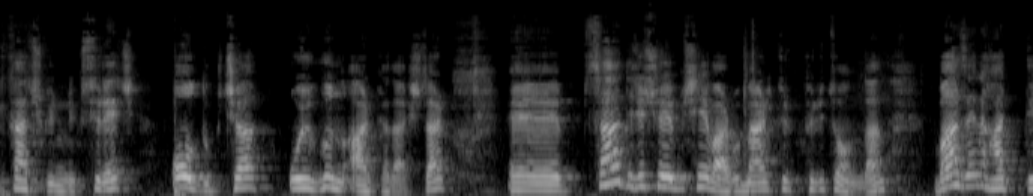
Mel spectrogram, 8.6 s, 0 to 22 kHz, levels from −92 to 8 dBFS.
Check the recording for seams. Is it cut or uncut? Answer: uncut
